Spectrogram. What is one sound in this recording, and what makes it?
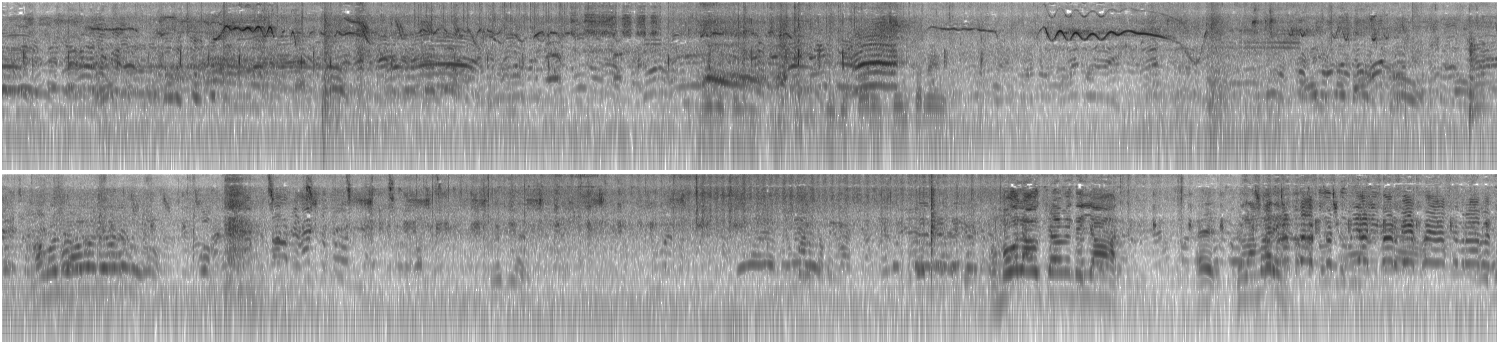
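A crowd of men chatters in the background.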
